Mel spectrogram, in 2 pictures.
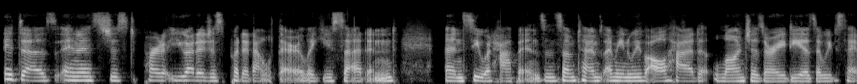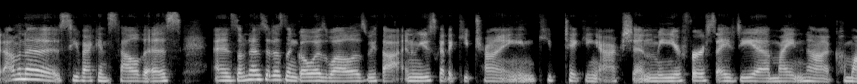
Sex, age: female, 20-39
